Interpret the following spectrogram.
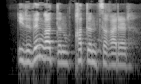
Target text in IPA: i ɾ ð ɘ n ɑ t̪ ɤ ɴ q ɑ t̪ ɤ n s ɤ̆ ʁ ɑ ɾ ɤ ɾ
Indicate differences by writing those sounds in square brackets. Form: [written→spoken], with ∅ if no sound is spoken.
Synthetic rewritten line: i ɾ ð ɘ [n→ŋ] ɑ t̪ ɤ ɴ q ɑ t̪ ɤ n s ɤ̆ ʁ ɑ ɾ ɤ ɾ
